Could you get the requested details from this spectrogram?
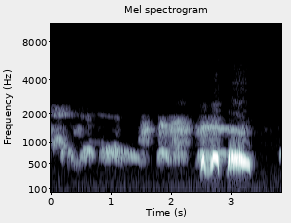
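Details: Decoy spotted dove cooing in the 'thổ' voice style with urging, continuous coos: soft, low, wavering murmurs, then a loud two-part coo, a short doubled note and a longer falling hoot.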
